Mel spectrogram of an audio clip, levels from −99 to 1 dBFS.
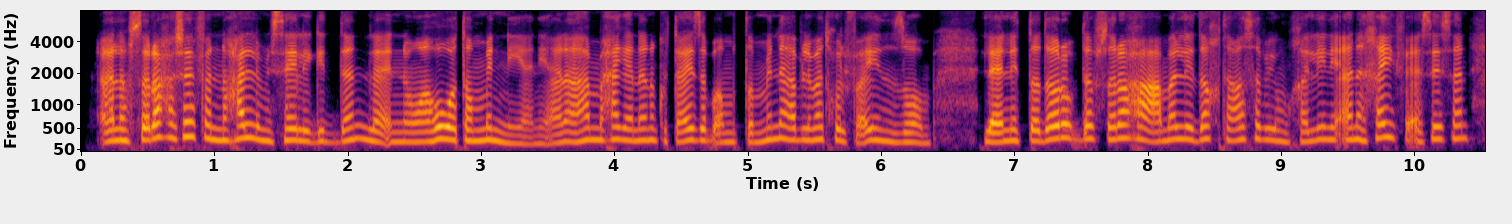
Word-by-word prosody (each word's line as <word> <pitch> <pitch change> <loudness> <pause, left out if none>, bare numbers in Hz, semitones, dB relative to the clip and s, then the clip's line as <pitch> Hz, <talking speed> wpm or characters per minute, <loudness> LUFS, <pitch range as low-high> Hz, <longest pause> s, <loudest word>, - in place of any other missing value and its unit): أنا 230 +3 +3
بصراحة 275 +6 +4
شايفة 315 0 +2
إنه 240 -3 -1
حل 275 +2 +3
مثالي 230 +1 +1
جدًا، 220 +3 -4
لإنه 205 -5 -2
وهو 255 +5 +5
طمّني 230 -5 -2
يعني، 165 +2 -7
أنا 205 +1 +1
أهم 250 0 -1
حاجة 260 0 0
إن 235 - -3
أنا 245 +1 -2
كنت 235 -4 -8
عايزة 240 +3 +2
أبقى 235 - -4
متطمّنة 205 +7 -4
قبل 245 0 -1
ما 255 - +1
ادخل 240 -3 -4
في - - -7
أي 240 +1 -1
نظام، 200 -4 -5 0.4
لإن 205 +1 +4
التضارب 250 +5 +2
ده 275 - 0
بصراحة 270 0 +2
عَمل 240 +5 +4
لي 260 -1 -1
ضغط 265 0 -4
عصبي 250 +1 -4
ومخلّيني 220 +4 -5
أنا 255 0 0
خايفة 290 0 0
أساسًا 270 +5 -2
240 Hz, 215 wpm, -22 LUFS, 210-260 Hz, 0.4 s, وهو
